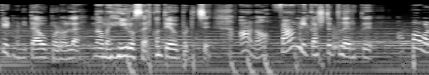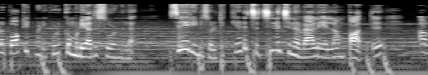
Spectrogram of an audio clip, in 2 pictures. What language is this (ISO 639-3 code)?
tam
